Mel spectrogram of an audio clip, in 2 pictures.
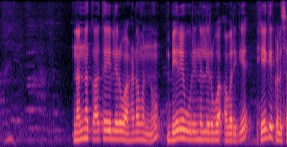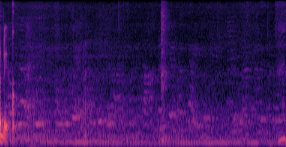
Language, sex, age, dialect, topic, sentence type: Kannada, male, 31-35, Central, banking, question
